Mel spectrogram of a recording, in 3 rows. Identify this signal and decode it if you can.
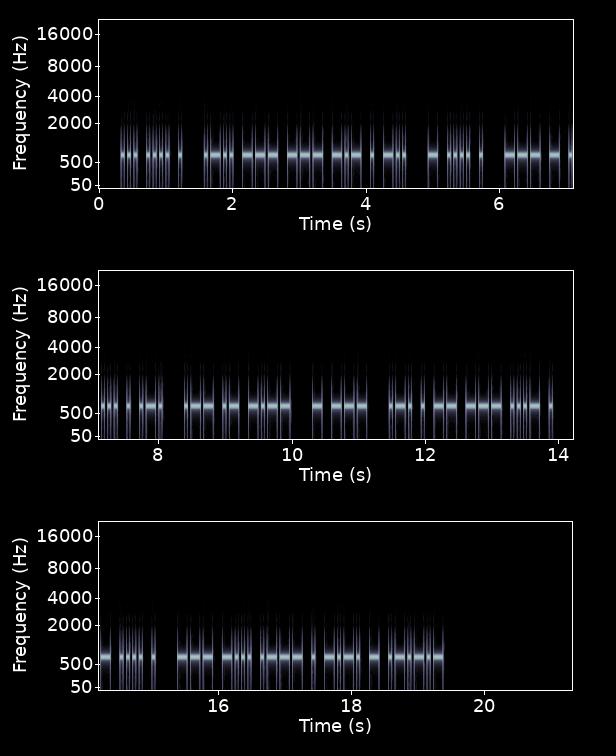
Morse code, heard as a keyed tone, about 25 wpm, 700 Hz. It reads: SHE LOOKED THE OTHER WAY TO REMOVE THE OBJECT.
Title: Sentences from Top 800 Words 25wpm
